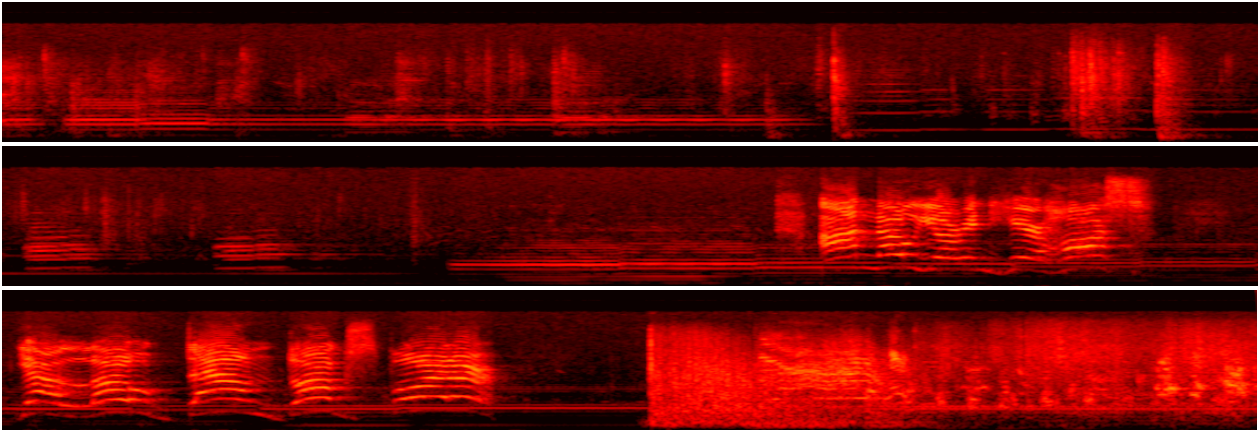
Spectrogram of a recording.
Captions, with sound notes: I KNOW YOU'RE IN HERE, HOSS. YOU LOW-DOWN DOG SPOILER. ( gunshot, screaming )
